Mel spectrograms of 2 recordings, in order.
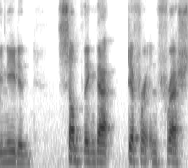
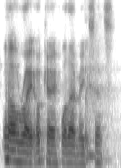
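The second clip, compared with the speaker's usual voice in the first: usual speaking voice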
